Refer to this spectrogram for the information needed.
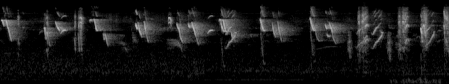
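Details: Wild saffron finches in a noisy group: rapid high chirps and buzzy downslurred notes in steady bursts, with a faint low murmur near the end.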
